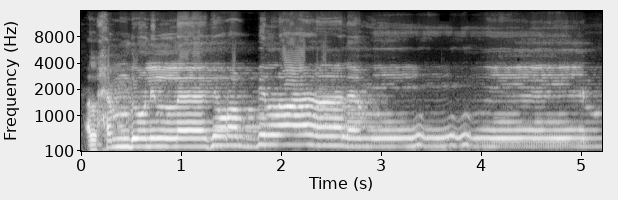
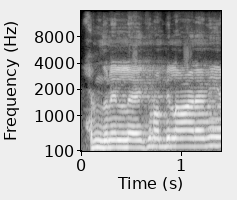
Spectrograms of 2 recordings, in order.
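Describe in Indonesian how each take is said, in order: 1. Dibaca dengan lambat dan merdu. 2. Dibaca sangat cepat, kata-katanya saling bersambung. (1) "Jadi dengan memperindah" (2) "Dengan kecepatan tiga ratus enam puluh kilometer per jam"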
